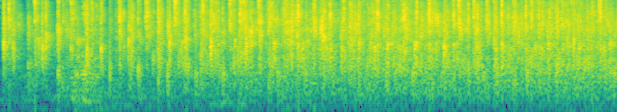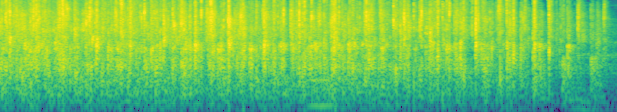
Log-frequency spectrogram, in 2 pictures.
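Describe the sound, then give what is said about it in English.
A large crowd stands and claps steadily and densely for about twelve seconds, a standing round of applause for a departing colleague of the port. It is a loud sustained wash of many overlapping hand claps with no voices rising above it before it tapers off at the end. “And so we would just like to stand and give you a round of applause.”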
